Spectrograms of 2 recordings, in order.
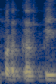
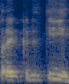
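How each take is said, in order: First: The word is slurred quickly in the flow of speech. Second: The word is pronounced carefully with its full sounds. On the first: The speaker calls it wrong. "मैं गलत बोलता हूँ वैसा" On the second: The speaker calls it right. "मेरे को ये तो पता है कि ये प्रकृति है"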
